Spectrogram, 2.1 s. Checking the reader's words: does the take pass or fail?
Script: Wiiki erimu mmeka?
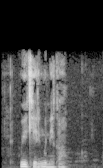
pass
